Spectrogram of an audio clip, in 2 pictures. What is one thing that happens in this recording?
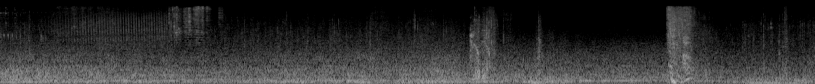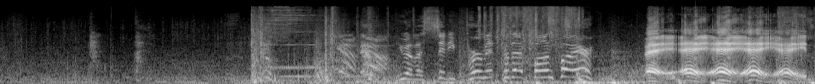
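Web lines shoot out with sharp zips.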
